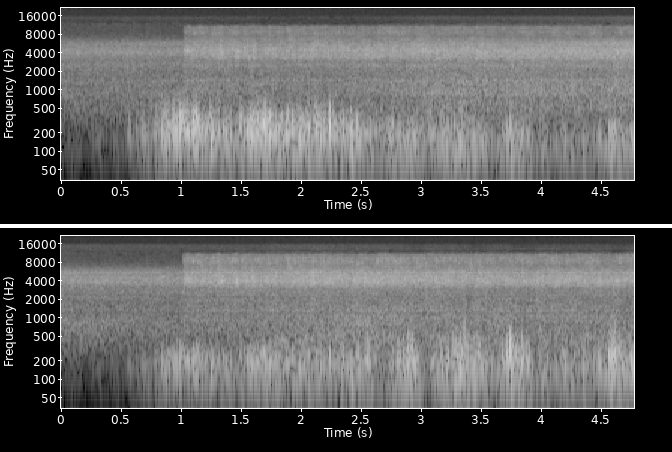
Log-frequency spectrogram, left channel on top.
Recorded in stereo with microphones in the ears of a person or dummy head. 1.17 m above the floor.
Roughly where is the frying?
Right.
